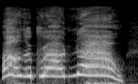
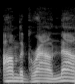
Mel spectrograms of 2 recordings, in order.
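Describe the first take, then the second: First: High, drawn-out yelled police order; mock police shout, much higher; retold cop shouting. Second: Said in the usual way. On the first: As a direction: yell it slowly like a cop losing patience. Acting cops escalating to yelling.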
